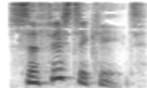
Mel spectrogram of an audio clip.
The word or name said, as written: sophisticate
